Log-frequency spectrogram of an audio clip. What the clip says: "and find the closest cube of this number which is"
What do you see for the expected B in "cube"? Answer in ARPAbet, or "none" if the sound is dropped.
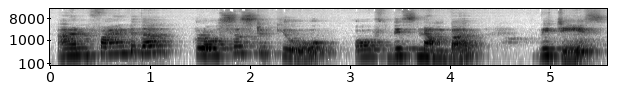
none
